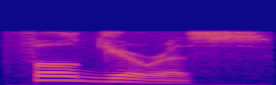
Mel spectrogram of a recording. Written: fulgurous

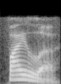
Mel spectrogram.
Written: phyla

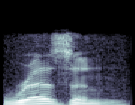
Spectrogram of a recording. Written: resin

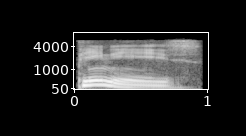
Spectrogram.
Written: penes

